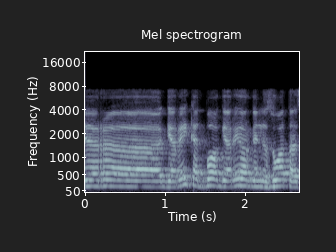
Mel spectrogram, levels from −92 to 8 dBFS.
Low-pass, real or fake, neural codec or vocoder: 7.2 kHz; real; none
